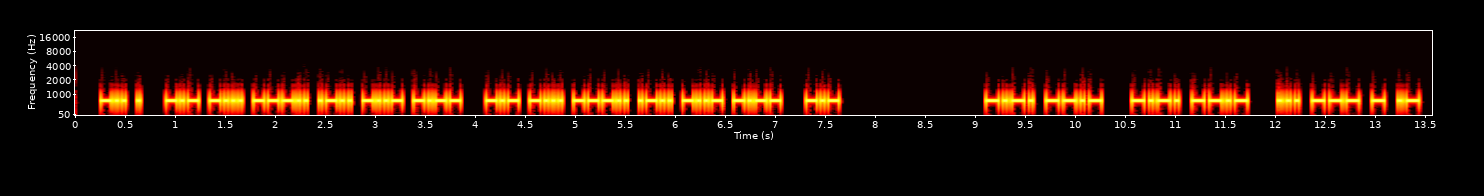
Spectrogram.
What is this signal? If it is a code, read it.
Morse code, heard as a keyed tone, about 28 wpm, 700 Hz. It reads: DE KB8LXY KB8LXY K CQ CQ SOTA
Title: Speed-Racing Common QSO Phrases Encore - 28wpm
